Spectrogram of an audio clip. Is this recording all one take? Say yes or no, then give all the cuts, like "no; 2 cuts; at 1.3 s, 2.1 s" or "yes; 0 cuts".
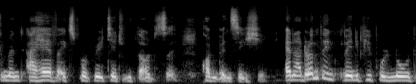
no; 1 cut; at 2.6 s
